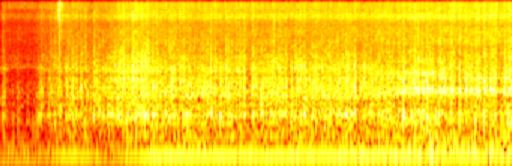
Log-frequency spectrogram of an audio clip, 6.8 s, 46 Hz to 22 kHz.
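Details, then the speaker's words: 1998 Chevy S10 2.2L four-cylinder with a new clutch, 20 psi oil pressure at idle and about 40 revved: uneven low knock about three per second that gets worse with AC load; it began under hard first-gear acceleration, and owner is unsure whether engine or transmission. "I'm gonna demonstrate the sound here all right start it up and if you push some load on the motor it gets worse"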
